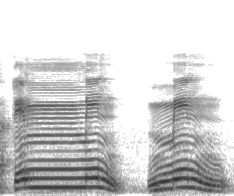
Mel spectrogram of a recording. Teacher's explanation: ता और मीम मिला के सख्ती के साथ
